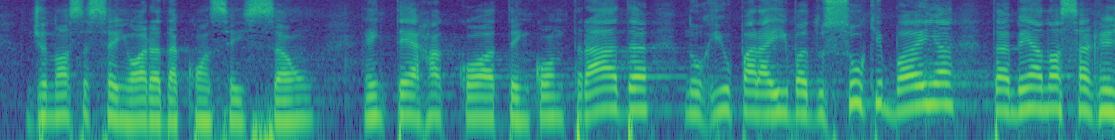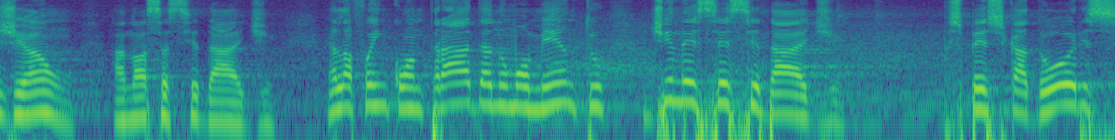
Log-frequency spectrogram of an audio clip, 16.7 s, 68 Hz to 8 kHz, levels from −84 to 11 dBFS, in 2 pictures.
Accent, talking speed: Brazilian, 110 wpm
